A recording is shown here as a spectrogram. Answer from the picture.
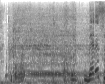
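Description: A motorcycle engine revs loudly, its droning pitch wavering, then dipping and climbing again in a quick throttle burst near the end.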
